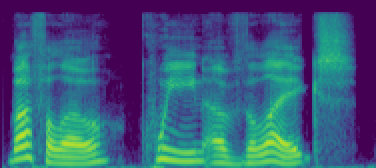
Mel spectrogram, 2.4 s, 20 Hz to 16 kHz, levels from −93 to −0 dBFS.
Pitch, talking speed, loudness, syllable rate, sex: 175 Hz, 130 wpm, -18 LUFS, 3.8 syllables/s, male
